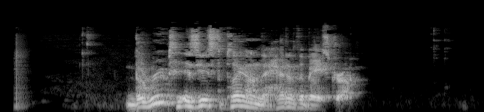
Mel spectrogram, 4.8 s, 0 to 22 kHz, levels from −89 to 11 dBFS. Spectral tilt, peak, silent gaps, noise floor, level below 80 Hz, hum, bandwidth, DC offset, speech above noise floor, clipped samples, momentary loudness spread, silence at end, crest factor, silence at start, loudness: -5 dB/octave; -2 dBFS; none; -83 dBFS; -50 dBFS; none; 9.8 kHz; under 0.1%; 69 dB; under 0.1%; 9 LU; 1.3 s; 16 dB; 1.25 s; -15 LUFS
